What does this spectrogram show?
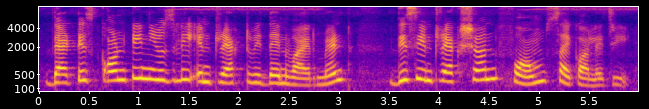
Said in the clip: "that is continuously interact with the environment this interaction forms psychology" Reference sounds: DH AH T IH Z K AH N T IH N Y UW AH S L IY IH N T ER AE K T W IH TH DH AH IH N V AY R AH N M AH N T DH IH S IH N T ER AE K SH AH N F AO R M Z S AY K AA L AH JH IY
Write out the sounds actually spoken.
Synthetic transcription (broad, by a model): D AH T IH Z K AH N T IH N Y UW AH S L IY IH N T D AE K T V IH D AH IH N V AY AH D M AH N T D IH S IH N T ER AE K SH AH N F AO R M S AY K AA L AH JH IY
